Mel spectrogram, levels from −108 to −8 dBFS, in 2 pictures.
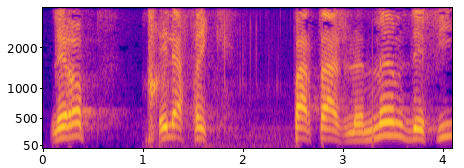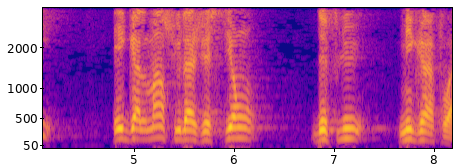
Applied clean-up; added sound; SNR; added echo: none; Fire; 13 dB; none.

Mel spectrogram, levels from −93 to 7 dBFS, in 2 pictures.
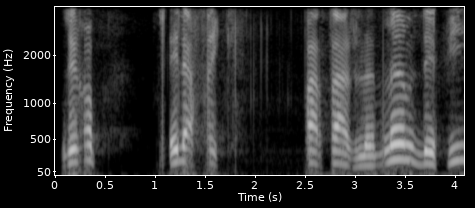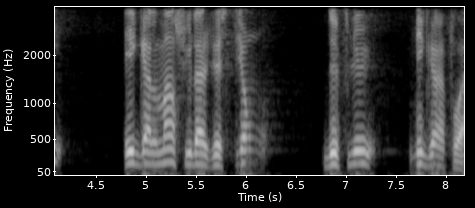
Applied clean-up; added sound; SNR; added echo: neural separator model SepFormer WHAM!.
